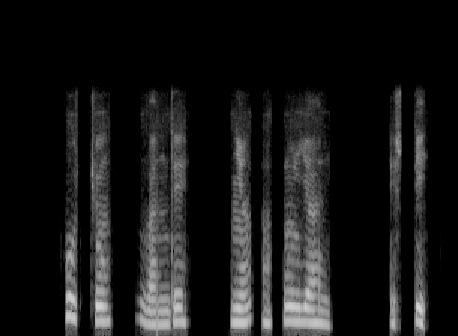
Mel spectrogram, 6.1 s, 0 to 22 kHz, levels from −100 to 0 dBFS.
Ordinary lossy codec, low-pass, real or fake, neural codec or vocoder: Opus, 32 kbps; 7.2 kHz; real; none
